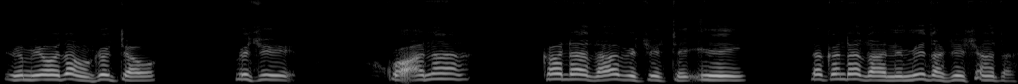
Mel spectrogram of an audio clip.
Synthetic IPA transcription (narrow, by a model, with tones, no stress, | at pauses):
ɲã˧mĩ˧o˧ða˦˨õ˨ku˦˧t̪ja˧o˧ | βi˧t͡ʃi˧ | kʷa̰˨ʔa˧nã˦ | ka˦nd̪a˦˨ða˨˦βi˧t͡ʃi˧t̪e˨ʔiː˦ | t̪a˦ka˦nd̪a˦ða˨˧nĩ˧mĩ˦t̪a˨t͡ʃi˦ʃã˦t̪a˨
